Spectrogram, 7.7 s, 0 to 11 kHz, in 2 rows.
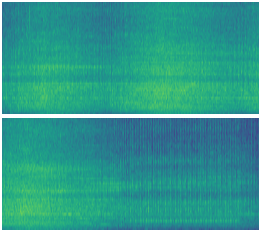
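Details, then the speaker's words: Single-owner Maruti Swift diesel with ABS and airbags, 1,47,000 km on the clock: it starts and settles into a steady, even idle with a light regular clatter and no knocks or rattles; the engine sounds healthy. "இது ABC ஏர் பேக்கோட engine noise பாருங்கள் எவ்வளோ தெளிவாக sound"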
